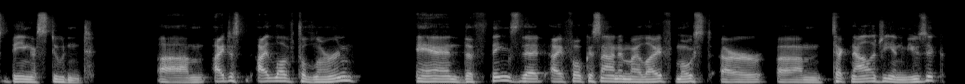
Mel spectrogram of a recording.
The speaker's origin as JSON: {"language": "English", "area": "Chicago suburbs", "region": "Illinois", "country": "United States", "tie": "born or raised there", "also_born_or_lived": "DeKalb", "said": "I was raised in kind of blue collar suburbs"}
